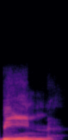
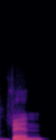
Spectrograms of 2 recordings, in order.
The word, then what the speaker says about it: been: This one is not bean. This one is been, like this one.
